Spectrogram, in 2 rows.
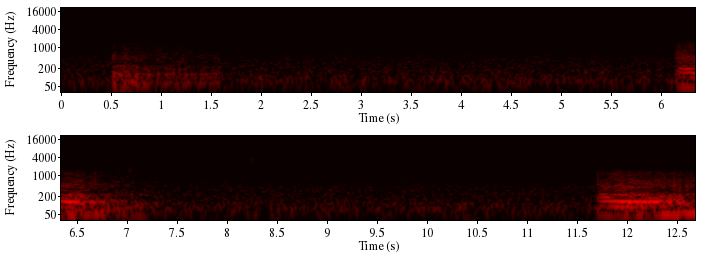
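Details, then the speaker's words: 18-month-old Labrador sleeping and snoring: three low rumbling snores about six seconds apart, about 11 breaths a minute, over steady room hiss. "Max, stop snoring. Max, stop snoring."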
